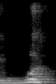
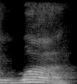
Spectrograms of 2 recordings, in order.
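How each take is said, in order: First: The consonant is said alone, with no vowel. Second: An uh vowel sound follows the consonant. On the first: The speaker calls it right. "They want to say w" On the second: The speaker calls it wrong. "They don't want to say wa"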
